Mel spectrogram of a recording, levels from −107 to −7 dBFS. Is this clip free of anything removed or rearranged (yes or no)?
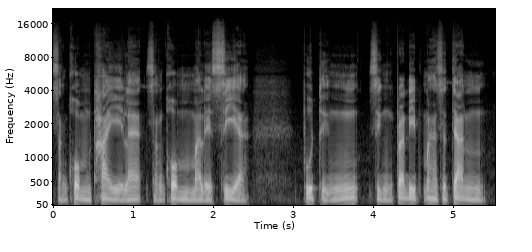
yes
